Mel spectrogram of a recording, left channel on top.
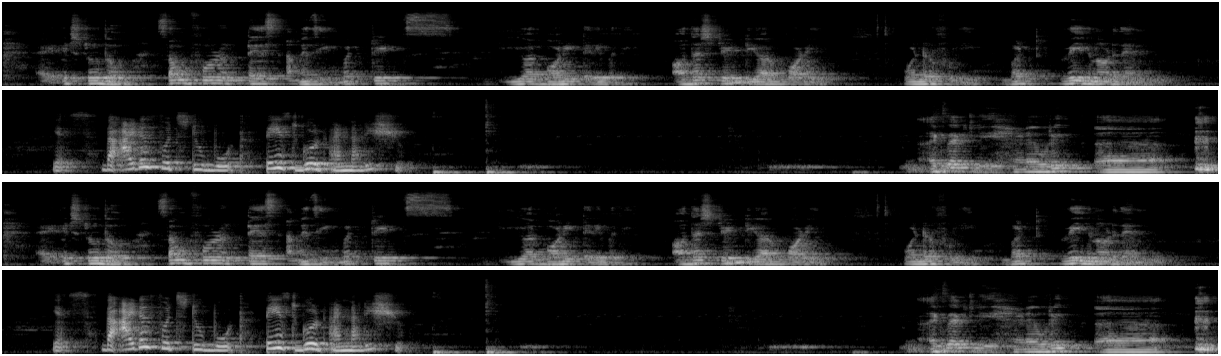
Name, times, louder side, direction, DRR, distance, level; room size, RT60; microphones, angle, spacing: voice 1, 0.0-4.5 5.0-6.3 6.7-8.2 9.0-11.7 12.4-12.5 16.5-16.6 17.0-17.5 19.8-20.3 21.1-24.2, equal, ahead, 1 dB, 2.8 m, -28 dB
voice 2, 13.2-16.2, right 1 dB, 30° right, 3 dB, 0.9 m, -21 dB
15.5 x 6.7 x 9.6 m, 0.82 s
head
